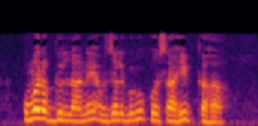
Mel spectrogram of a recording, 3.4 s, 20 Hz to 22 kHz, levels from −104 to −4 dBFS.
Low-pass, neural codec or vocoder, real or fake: 7.2 kHz; none; real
